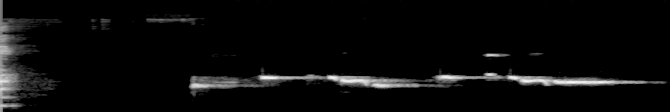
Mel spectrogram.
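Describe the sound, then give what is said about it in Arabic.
A slow fire engine siren sounds as a few long, whistle-like wailing tones held near one pitch with slight dips. The notes are separated by short silences and stand alone after a brief noise at the start. “سيارة إطفاء بطيئة، سيارة إطفاء بطيئة.”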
